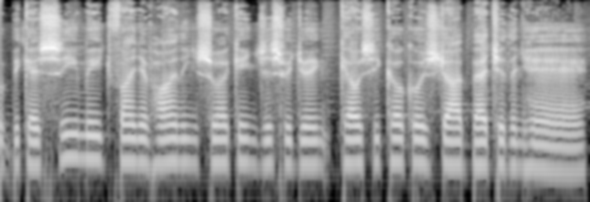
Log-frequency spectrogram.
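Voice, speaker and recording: A man casually pitching fan story ideas in long, rambling run-on sentences. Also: smooth, no echo.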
